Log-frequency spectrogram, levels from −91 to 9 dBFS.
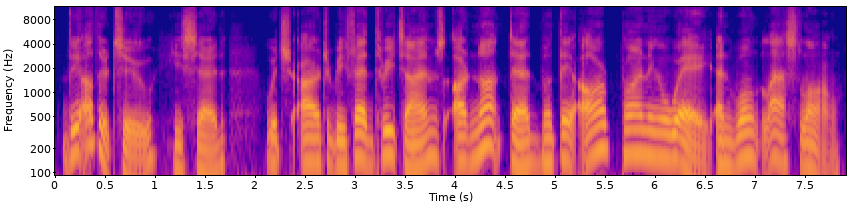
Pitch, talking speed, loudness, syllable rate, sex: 135 Hz, 180 wpm, -17 LUFS, 4.3 syllables/s, male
